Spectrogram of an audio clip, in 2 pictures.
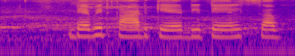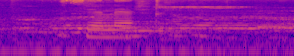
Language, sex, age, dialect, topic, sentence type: Maithili, female, 18-24, Bajjika, banking, statement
